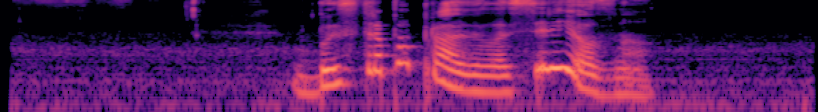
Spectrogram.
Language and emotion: Russian, positive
